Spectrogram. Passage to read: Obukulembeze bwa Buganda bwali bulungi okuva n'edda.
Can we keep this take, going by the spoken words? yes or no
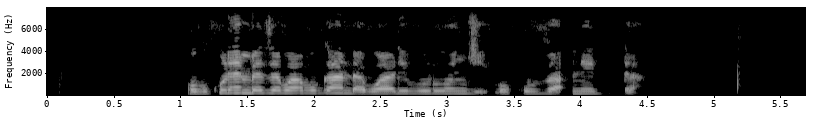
yes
